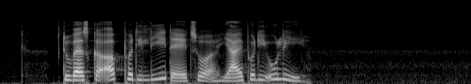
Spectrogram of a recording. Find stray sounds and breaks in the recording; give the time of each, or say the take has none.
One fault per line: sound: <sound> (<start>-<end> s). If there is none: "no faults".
no faults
